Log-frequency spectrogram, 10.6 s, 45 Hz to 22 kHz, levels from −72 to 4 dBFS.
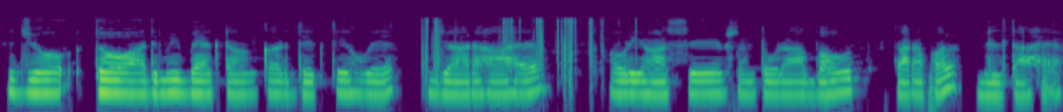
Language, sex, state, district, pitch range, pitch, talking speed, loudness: Hindi, male, Bihar, Begusarai, 125-135 Hz, 130 Hz, 115 wpm, -22 LUFS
